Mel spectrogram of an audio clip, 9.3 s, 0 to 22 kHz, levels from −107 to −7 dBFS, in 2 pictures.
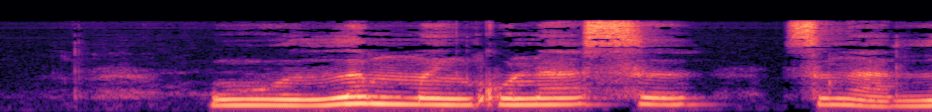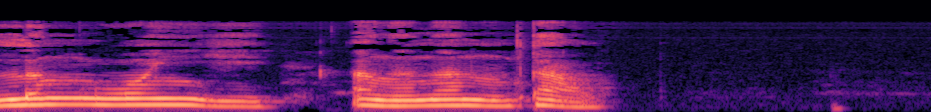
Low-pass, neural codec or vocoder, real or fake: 10.8 kHz; none; real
